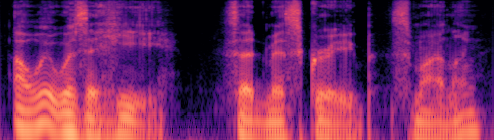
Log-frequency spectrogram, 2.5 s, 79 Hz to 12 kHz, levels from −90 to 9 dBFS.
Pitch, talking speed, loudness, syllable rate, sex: 85 Hz, 220 wpm, -18 LUFS, 4.9 syllables/s, male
